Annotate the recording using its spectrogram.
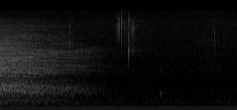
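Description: The amplified voice of a man dies away as an echo in a hall over the first second. Then comes faint room tone with one soft click.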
